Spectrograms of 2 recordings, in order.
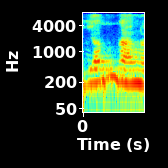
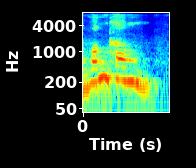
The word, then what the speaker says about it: dấn thân: Nhiều khi ông tưởng là tiếng Bắc phải đọc là V. Ông nói là vấn thân.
